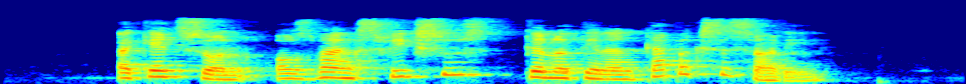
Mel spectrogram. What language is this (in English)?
Catalan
